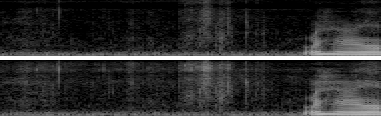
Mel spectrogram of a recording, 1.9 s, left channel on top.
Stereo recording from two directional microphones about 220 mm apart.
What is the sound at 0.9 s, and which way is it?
Walk, 45° right (ahead or behind).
